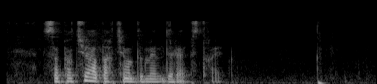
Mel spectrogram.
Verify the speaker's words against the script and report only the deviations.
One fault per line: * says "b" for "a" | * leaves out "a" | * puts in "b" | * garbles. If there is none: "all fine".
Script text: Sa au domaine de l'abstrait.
* puts in "peinture appartient"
